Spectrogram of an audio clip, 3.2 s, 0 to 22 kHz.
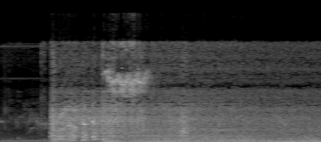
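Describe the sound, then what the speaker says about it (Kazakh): A Nissan Maxima A32 (Cefiro) engine cranks and catches abruptly after a short quiet moment, then settles into a steady, fairly loud idle. The car has just been lowered off a jack while its power steering is bled. "Машинаны оталдыра бер"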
